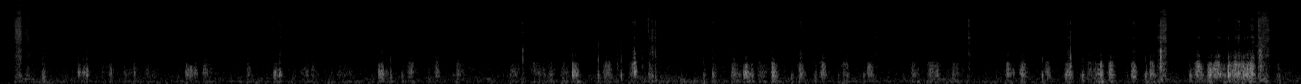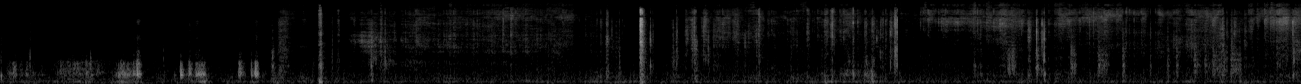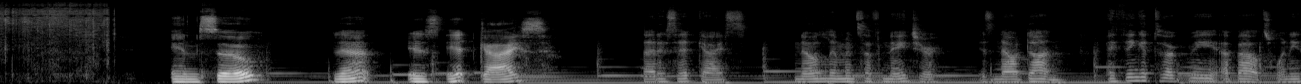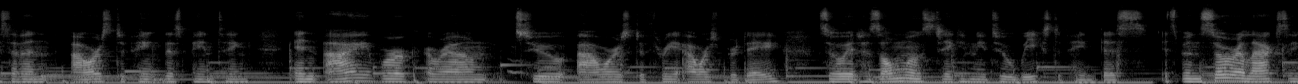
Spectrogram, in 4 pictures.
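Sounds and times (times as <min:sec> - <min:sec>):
masking tape being peeled: 0:15.8 - 0:27.2.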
